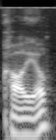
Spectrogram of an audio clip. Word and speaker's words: Kaleo: did a reaction Ryan said it right oh Callo thank you the band from Iceland that did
